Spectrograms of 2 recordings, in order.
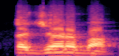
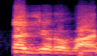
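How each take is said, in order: First: The vowel after the j is 'a'. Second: The vowel after the j is 'u'. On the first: The speaker calls it right. "इसका सही तलफ़्फ़ुज़ क्या है? तजर्बा या तजरिबा" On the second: The speaker calls it wrong. "तजुर्बा नहीं"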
